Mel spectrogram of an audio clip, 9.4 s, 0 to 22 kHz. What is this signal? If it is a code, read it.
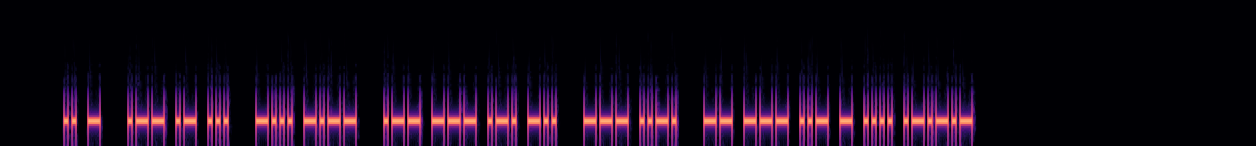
Morse code, heard as a keyed tone, about 40 wpm, 700 Hz. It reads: IT WAS BY WORD OF MOUTH.
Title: Sentences from Top 1500 Words 40wpm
